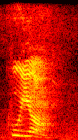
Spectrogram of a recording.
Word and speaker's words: couillon: Couillon, pronounced couillon, like couillon, means imbecile or fool. We usually spell it like it's said, so couillon.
